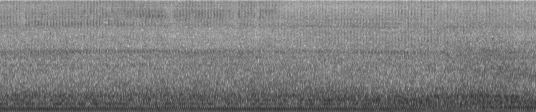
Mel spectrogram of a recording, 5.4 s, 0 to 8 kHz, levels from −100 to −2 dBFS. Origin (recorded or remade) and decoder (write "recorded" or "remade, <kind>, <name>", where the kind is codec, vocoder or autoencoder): recorded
